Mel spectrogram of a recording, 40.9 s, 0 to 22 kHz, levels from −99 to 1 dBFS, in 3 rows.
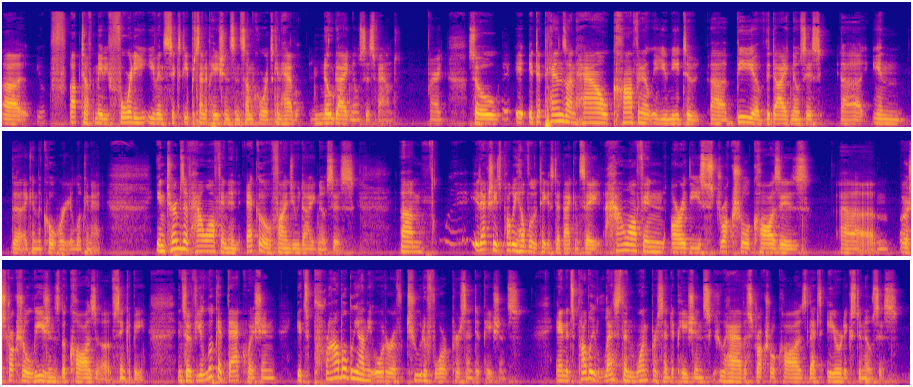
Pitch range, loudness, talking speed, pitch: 125-155 Hz, -18 LUFS, 175 wpm, 135 Hz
